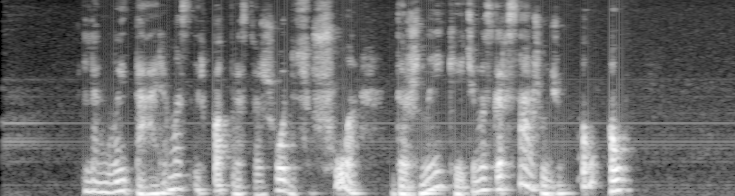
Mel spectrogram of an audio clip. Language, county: Lithuanian, Marijampolė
